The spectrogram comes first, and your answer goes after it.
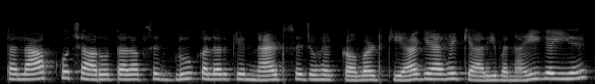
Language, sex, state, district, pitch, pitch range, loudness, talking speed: Hindi, female, Chhattisgarh, Balrampur, 235 Hz, 215-250 Hz, -22 LUFS, 200 wpm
